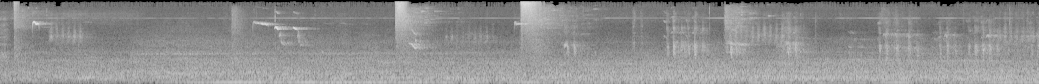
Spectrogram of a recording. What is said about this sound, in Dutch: geluid van kraaien.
